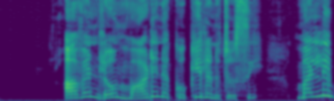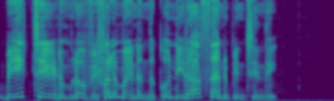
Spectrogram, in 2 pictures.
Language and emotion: Telugu, sad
